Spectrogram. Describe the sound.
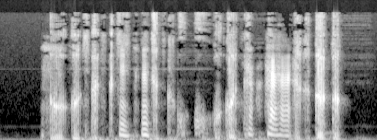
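A voice imitates a crowd of noisy little pigs heard over the telephone, a rapid, uneven run of grunts and oinking squeals in loud, choppy bursts lasting several seconds.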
